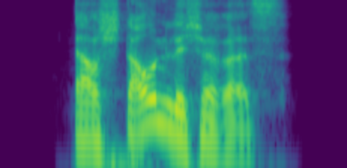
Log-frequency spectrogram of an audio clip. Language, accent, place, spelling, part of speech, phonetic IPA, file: German, Germany, Berlin, erstaunlicheres, adjective, [ɛɐ̯ˈʃtaʊ̯nlɪçəʁəs], De-erstaunlicheres.ogg
- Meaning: strong/mixed nominative/accusative neuter singular comparative degree of erstaunlich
